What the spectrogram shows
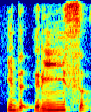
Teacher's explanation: tu entends quoi d'autre tu entends le r roulés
